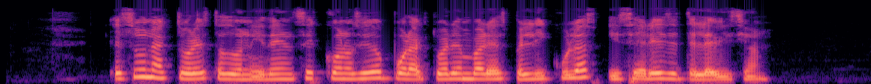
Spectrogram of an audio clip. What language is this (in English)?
Spanish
